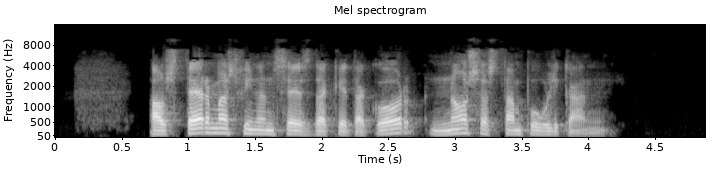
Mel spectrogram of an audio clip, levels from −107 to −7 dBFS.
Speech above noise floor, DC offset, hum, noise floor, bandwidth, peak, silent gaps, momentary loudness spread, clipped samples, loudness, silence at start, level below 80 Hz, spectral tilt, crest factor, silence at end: over 66 dB; under 0.1%; none; under -90 dBFS; 7.2 kHz; -6 dBFS; none; 10 LU; under 0.1%; -24 LUFS; 0.75 s; -60 dBFS; -6.5 dB/octave; 20 dB; 0.75 s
